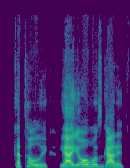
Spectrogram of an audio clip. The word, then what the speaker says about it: Katolik: Cylic. Catholic.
